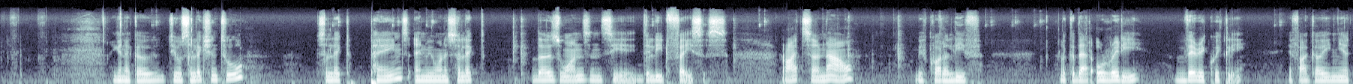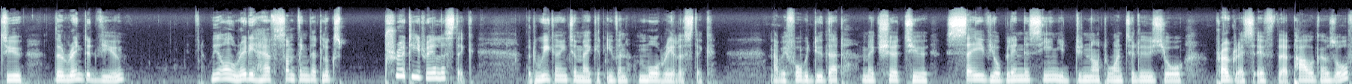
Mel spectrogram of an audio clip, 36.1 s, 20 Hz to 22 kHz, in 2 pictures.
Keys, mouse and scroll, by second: 1.8 click, 2.2 scroll down 2, 2.7 shift+middle click, 4.2 click, 5.0 click, 5.5 click, 6.6 x, 9.2 click, 9.5 x, 10.4 scroll down 1, 10.7 shift+middle click, 11.1 scroll down 2, 11.5 shift+middle click, 12.9-13.3 drag, 13.6 click, 13.9-15.1 scroll down 2, 14.1-15.6 middle drag, 18.1 click, 19.5-20.4 scroll up 3, 20.8-21.2 scroll down 3, 21.2-24.2 middle drag, 24.5 scroll up 2, 24.8-25.2 shift+middle drag, 25.6 shift+middle drag, 28.7 ctrl+s.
